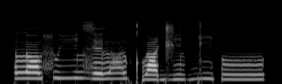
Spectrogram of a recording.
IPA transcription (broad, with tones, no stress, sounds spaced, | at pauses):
l ɒ˦ sʷ iː˦ l z ɛ˧ l ɑ̤˦ l kʷʼ ɑ˨ d͡ʒ i˨ l ɡ i˦ ʔ ʊː˧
